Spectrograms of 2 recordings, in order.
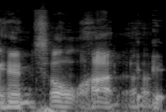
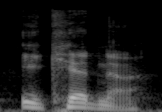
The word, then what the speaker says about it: echidna: I always want to say enchilada. He's an Knuckles the enchilada. He's an echidna. That's how you say that? Yeah, echidna.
